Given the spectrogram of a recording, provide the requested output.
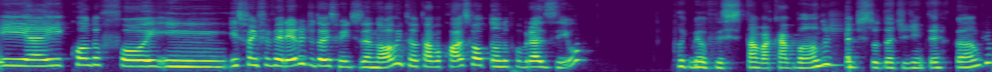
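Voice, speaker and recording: A woman talks in an unremarkable speaking voice, fairly high in pitch, with ordinary pitch variation. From Brazil, Goiás and Rio Grande do Norte. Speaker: PhD student and former university lecturer. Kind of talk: casual interview.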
